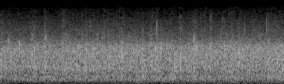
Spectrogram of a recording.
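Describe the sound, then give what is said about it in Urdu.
Sustained applause from US lawmakers during Afghan President Ashraf Ghani's address, a dense, steady wash of many hands clapping at an even loudness for the whole stretch, with no voices standing out. “امریکی قانون ساز صدر اشرف غنی کے خطاب کے دوران بار بار تالیاں بجاتے رہیں اور ان کی حوصلہ افزائی کرتے رہیں۔”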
